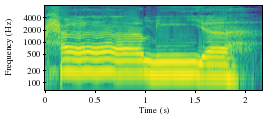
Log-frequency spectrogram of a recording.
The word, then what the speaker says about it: حامية: দুই পেশতুন নারুন হামিয়াতুন আয়াতের শেষে গুলতা আছে তাই গুলতাকে হার উচ্চারণ করে হাকে সাকিন করতে হবে দেখুন শব্দটি এভাবে পড়ব নারুন হামিয়াহ নারুন হামিয়াহ প্রিয় দর্শক আমি এখন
